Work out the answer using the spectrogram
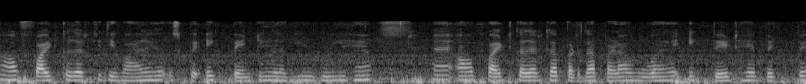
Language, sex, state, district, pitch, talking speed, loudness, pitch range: Hindi, female, Bihar, Gopalganj, 180 Hz, 170 wpm, -25 LUFS, 175-190 Hz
